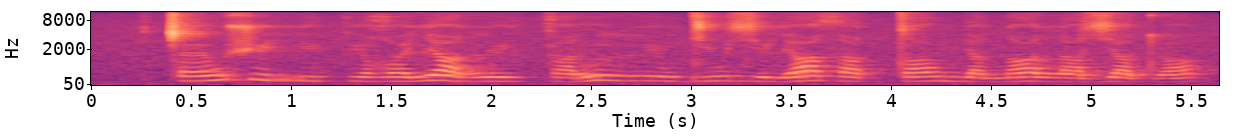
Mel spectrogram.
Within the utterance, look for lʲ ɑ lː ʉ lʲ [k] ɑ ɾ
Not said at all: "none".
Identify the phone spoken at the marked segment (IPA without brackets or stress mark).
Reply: k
